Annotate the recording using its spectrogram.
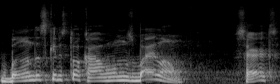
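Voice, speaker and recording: With a slight mineiro accent, a man speaks at a fairly slow pace. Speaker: drum teacher. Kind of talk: casual video talk.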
